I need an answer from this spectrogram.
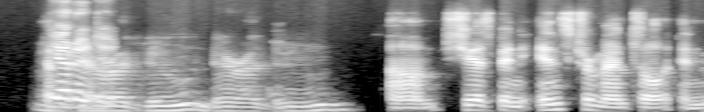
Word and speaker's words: Dehradun: my experimental farm in, how do you say, Darudan? Dehradun.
